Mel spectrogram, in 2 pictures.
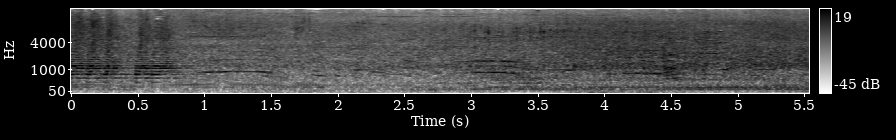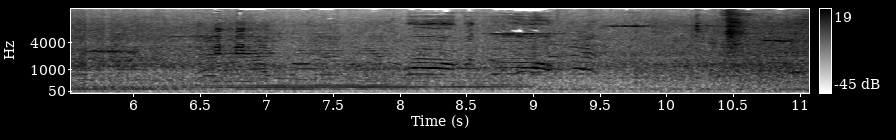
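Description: Traffic passes by outdoors on the street.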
